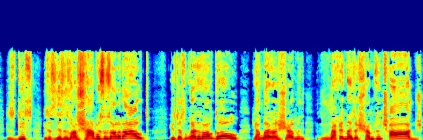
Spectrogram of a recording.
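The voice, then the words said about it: Imitated accent, maybe not convincing. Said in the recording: “I don't know if that was a good accent”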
